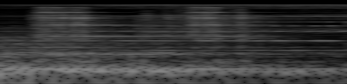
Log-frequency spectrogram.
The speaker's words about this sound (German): Es ist schon spät, fast halb elf, als es an der Haustür der Familie Kerner klingelt.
